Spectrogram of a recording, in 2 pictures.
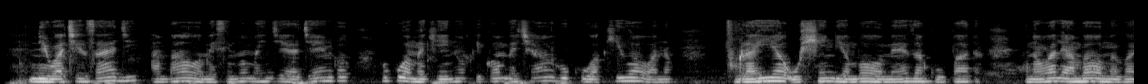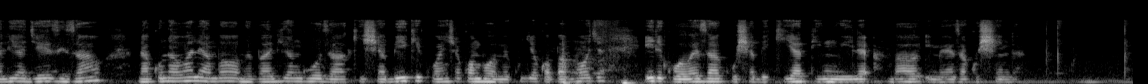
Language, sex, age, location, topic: Swahili, male, 18-24, Kisii, government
